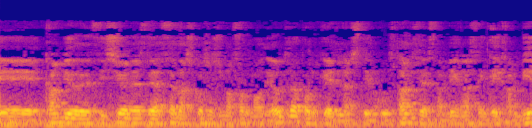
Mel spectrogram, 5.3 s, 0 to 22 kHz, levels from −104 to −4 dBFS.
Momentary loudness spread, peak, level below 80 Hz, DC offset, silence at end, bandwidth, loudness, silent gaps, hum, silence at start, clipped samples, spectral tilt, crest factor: 8 LU; -6 dBFS; -36 dBFS; under 0.1%; 0 s; 12.5 kHz; -22 LUFS; none; none; 0 s; under 0.1%; -7 dB/octave; 16 dB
